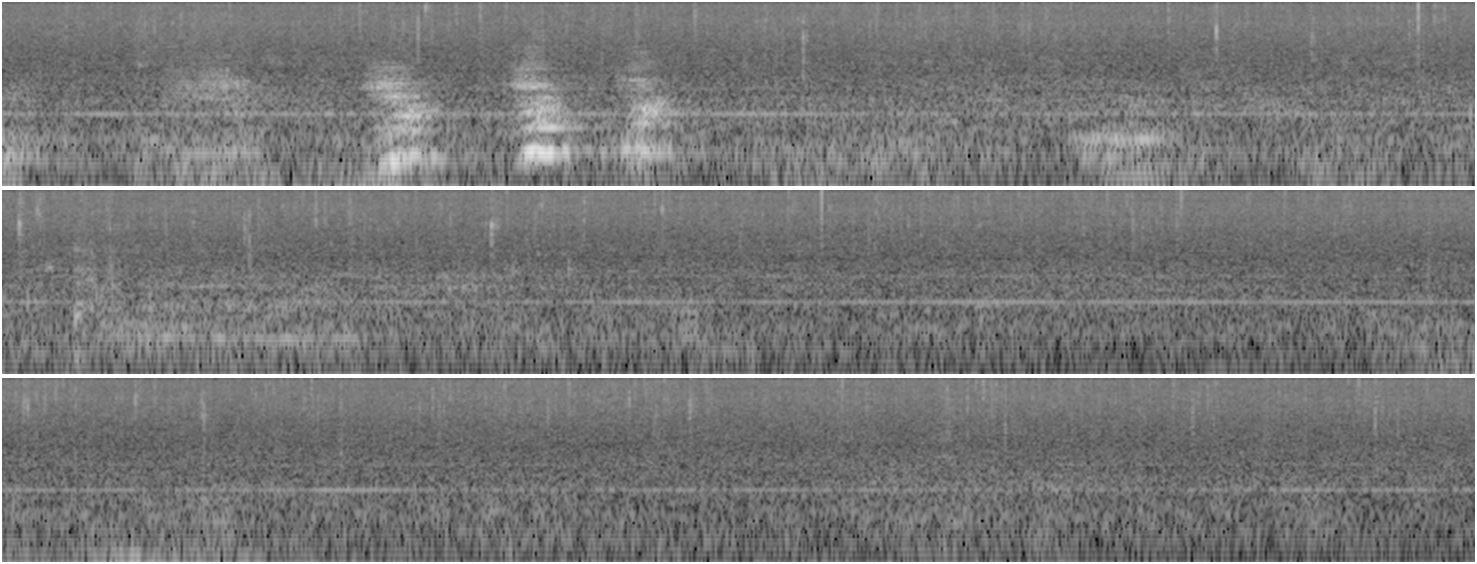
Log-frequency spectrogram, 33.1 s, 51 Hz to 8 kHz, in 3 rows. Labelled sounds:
2.7	2.9	humpback whale, 0.78 to 0.91 kHz
3.8	4.1	humpback whale, 0.78 to 0.88 kHz

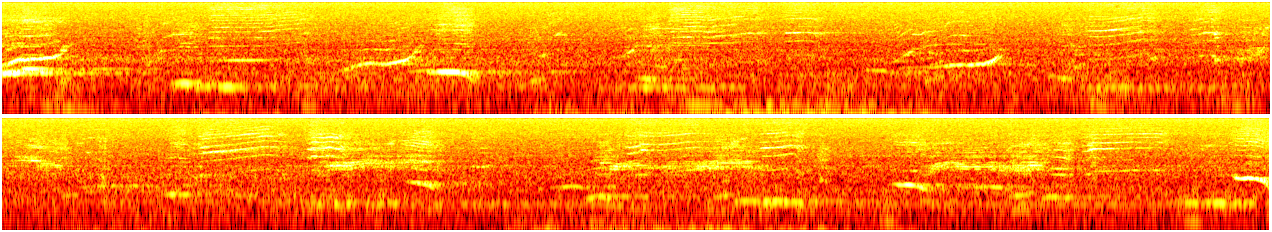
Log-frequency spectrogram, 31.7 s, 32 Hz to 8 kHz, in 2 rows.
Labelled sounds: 2.0	3.8	humpback whale, 1.3 to 6.4 kHz
5.4	5.7	humpback whale, 1.9 to 2.7 kHz
8.1	10.3	humpback whale, 1.1 to 6.3 kHz
11.4	12.1	humpback whale, 0.83 to 2.0 kHz
13.5	14.4	humpback whale, 1.1 to 3.9 kHz
15.0	16.6	humpback whale, 0.80 to 2.2 kHz
18.3	20.6	humpback whale, 0.80 to 5.3 kHz
20.9	21.3	humpback whale, 2.0 to 2.8 kHz
23.5	25.9	humpback whale, 0.80 to 4.0 kHz
27.0	27.9	humpback whale, 0.80 to 2.5 kHz
28.9	30.4	humpback whale, 0.99 to 4.8 kHz
31.3	31.6	humpback whale, 2.3 to 4.7 kHz

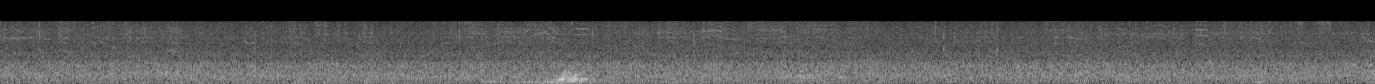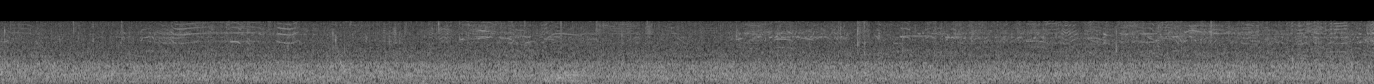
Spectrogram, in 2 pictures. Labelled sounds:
7.0	7.4	Pacific white-sided dolphin, 3.1 to 5.1 kHz
15.4	16.4	Pacific white-sided dolphin, 3.9 to 7.4 kHz
18.5	18.7	Pacific white-sided dolphin, 4.6 to 5.2 kHz
19.3	19.6	Pacific white-sided dolphin, 3.9 to 4.3 kHz
21.7	22.0	Pacific white-sided dolphin, 3.1 to 3.8 kHz
22.7	23.1	Pacific white-sided dolphin, 3.4 to 3.8 kHz
24.0	24.3	Pacific white-sided dolphin, 2.7 to 3.2 kHz
26.1	27.3	Pacific white-sided dolphin, 4.2 to 5.4 kHz

